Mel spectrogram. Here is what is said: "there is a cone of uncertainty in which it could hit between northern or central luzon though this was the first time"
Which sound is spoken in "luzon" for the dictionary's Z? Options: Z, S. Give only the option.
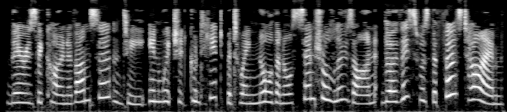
Z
